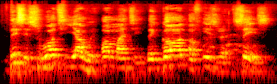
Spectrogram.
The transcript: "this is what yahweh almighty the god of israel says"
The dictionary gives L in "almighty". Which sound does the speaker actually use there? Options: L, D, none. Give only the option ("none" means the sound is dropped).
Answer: none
